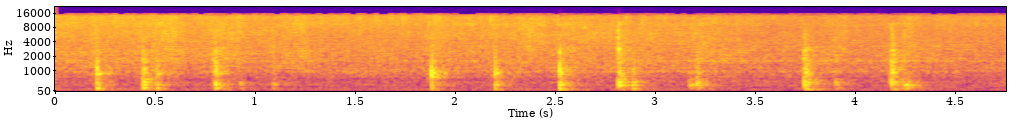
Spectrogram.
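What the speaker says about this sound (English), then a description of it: "ground meat stir. Just mix that on in there with everything." Ground turkey frying in canola oil for dirty rice is stirred with a utensil, giving repeated irregular scraping knocks against the pan over a low steady sizzle, fairly close with no talking.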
